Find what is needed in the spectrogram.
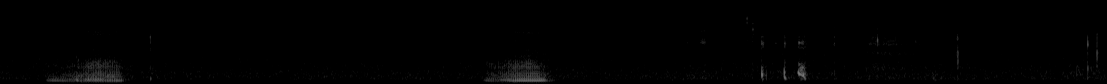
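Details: Akita dog snoring, sometimes loud enough to drown out the television: two loud, rough snores about four seconds apart in a quiet room, with faint clicks afterward.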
